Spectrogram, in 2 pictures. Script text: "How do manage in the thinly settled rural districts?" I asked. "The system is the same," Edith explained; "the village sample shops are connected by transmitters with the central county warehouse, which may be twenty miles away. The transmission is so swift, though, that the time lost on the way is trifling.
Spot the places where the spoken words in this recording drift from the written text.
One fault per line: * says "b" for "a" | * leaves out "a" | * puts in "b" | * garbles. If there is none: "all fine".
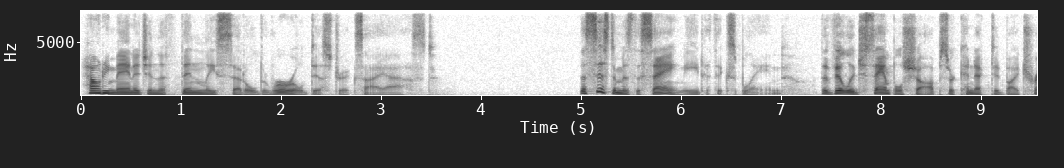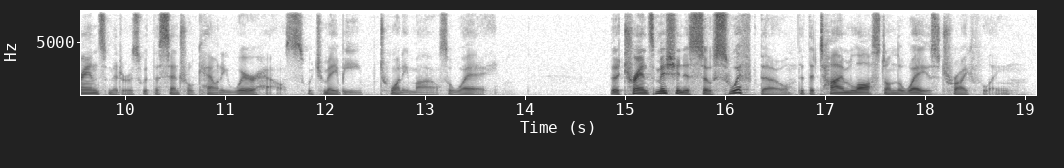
all fine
